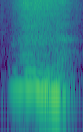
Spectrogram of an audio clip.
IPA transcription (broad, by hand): v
